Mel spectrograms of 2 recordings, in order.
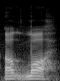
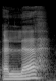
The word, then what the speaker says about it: Allah: Allah is pronounced heavily. Allah. This way, not Allah.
